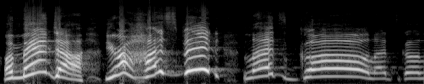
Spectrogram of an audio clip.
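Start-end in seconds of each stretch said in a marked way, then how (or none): 0.1-2.3 louder and higher, a delighted shout of surprise; thrilled exclamation. Real, not acted. Thrilled at husband joining. 2.4-3.7 loud, higher cheer; cheering shout. Real, not acted. Cheering Amanda's husband.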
